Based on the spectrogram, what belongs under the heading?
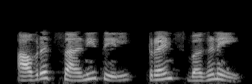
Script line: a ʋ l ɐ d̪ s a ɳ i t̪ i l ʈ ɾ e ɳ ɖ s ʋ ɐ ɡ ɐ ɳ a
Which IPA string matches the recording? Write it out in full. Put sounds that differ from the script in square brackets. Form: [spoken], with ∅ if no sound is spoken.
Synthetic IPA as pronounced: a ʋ [ɾ] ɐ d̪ s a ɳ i t̪ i l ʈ ɾ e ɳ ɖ s ʋ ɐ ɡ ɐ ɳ [e]

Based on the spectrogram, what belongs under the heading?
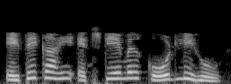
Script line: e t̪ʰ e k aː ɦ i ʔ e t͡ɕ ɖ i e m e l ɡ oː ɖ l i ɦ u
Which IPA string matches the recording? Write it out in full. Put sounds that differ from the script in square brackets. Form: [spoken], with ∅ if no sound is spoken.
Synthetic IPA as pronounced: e [t̪] e k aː ɦ i ʔ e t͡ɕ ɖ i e m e l [k] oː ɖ l i ɦ u

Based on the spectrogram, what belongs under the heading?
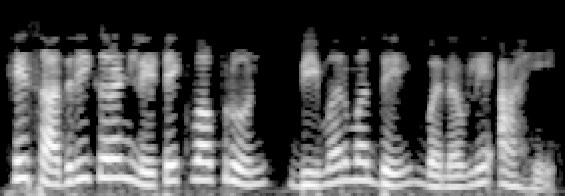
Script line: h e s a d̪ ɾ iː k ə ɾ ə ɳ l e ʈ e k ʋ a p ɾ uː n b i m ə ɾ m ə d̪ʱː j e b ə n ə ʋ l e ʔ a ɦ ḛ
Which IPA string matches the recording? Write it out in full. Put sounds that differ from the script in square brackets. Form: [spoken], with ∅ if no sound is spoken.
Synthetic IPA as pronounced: h e s a d̪ ɾ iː k ə ɾ ə ɳ l e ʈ e k ʋ a p ɾ uː n b i m ə ɾ m ə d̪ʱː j e b ə n ə ʋ l e ʔ a ɦ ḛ

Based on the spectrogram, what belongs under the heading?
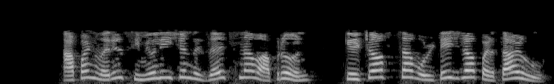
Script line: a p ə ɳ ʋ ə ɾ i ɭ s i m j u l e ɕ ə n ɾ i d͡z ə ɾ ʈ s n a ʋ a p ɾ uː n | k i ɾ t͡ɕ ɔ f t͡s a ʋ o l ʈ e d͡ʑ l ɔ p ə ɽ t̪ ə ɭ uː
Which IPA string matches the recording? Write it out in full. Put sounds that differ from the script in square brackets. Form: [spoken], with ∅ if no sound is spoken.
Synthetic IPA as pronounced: a p ə ɳ ʋ ə ɾ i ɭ s i m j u l e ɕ ə n ɾ i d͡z ə [l] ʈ s n a ʋ a p ɾ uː n | k i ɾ t͡ɕ ɔ f t͡s a ʋ o l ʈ e d͡ʑ l ɔ p ə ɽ t̪ [a] ɭ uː

